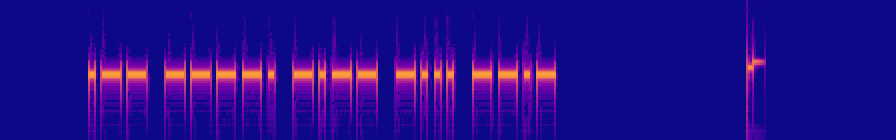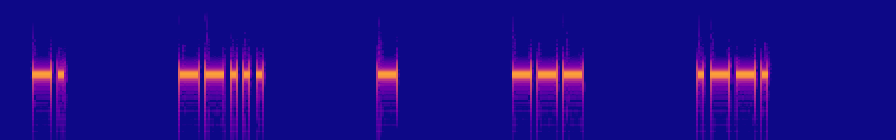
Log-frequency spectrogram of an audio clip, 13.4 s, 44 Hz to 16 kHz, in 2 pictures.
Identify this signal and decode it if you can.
Morse code, heard as a keyed tone, about 25 wpm, spaced as for 13 wpm, 700 Hz. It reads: W9YBQ N7TOP
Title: USA Call Signs - 5 Characters - 6x Character Spacing - 25wpm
